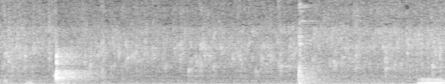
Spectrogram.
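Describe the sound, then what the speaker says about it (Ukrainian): Steady sizzling of garlic and steak frying in a pan, with a couple of light clinks of a utensil stirring, no talking. "Ось так хай прожарюється."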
